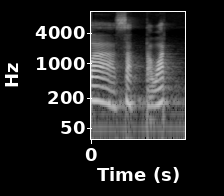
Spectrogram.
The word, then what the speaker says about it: ศตวรรษ: ครับ ศตวรรษ นะ ครับ ก็ อ่าน ว่า ศตวรรษ นะ ครับ หมาย ถึง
